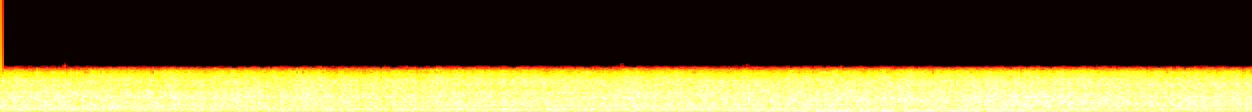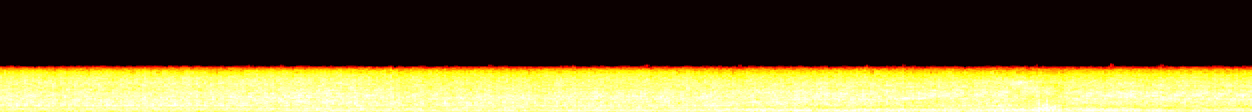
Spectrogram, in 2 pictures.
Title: More engine noise, without the exhaust leak...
